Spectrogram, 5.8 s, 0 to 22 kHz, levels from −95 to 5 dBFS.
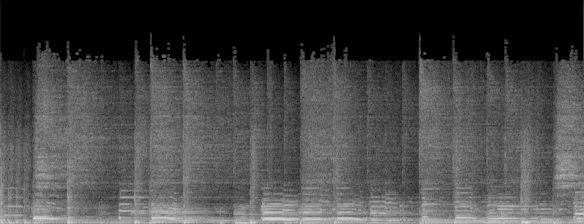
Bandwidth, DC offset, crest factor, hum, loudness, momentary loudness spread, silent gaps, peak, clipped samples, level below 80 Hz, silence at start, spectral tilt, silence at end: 17.5 kHz; under 0.1%; 16 dB; none; -20 LUFS; 10 LU; none; -4 dBFS; under 0.1%; -56 dBFS; 0 s; -5 dB/octave; 0 s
